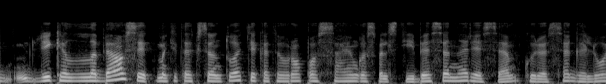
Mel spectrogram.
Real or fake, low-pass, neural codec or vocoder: real; 7.2 kHz; none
